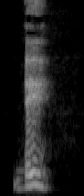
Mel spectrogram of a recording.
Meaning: feminine plural of bu
- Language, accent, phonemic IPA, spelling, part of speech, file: French, Canada, /by/, bues, verb, LL-Q150 (fra)-bues.wav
